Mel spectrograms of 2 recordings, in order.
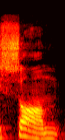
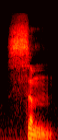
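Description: First: The syllable has a full vowel sound. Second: The syllable has almost no vowel sound. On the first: The speaker calls it wrong. "It's not really som" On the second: The speaker calls it right. "it's more sm"

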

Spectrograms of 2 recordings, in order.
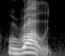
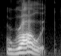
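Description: No difference in how they are said.

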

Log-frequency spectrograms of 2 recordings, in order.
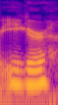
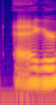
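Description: First: The name begins with a long 'ee' vowel. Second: The name begins with a short 'a' vowel. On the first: This is how some other people pronounce it. "some people pronounce it differently" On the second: This is the speaker's own usual pronunciation. "I guess I'll always pronounce it Agger"

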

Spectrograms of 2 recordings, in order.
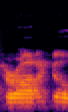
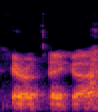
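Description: First: The word does not sound like 'karate' plus 'ka'. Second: The word sounds like 'karate' plus 'ka'. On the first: The speaker calls it wrong. "Most people said Karateka" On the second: The speaker calls it right. "it's Karateka. It just sounds as karate with the K-A after it"

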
